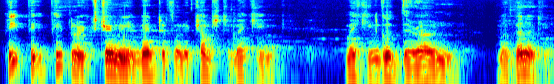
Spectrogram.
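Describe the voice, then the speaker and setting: A man's voice: deep voice, expressive, a little fast, vocal fry, narrow, tinny audio. An older man from Zimbabwe, a shop owner talking philosophically in an interview and repeating himself as he thinks. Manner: philosophical, asks rhetorical questions, stammering repeats. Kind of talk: casual interview.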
